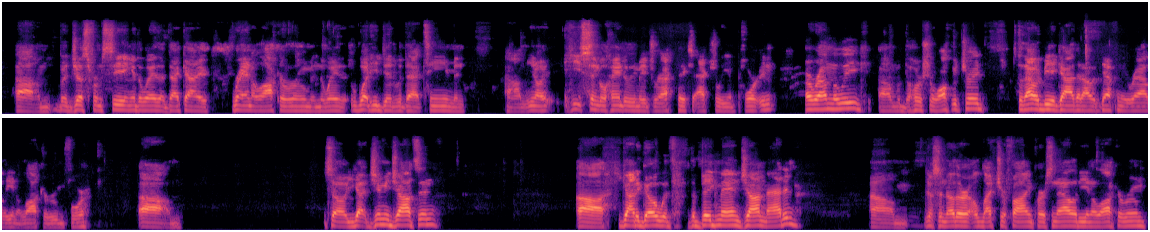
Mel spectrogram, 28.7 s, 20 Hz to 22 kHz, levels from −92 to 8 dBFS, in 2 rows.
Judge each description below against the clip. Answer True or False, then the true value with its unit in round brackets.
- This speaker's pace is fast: False (180 wpm)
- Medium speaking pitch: False (125 Hz)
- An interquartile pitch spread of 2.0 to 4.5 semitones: True (3.7 semitones)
